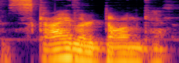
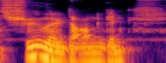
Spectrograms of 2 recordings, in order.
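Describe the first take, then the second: First: The first name begins with an 'sk' sound. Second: The first name begins with a 'sh' sound. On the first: The speaker calls it right. "it's Skylar Dongan" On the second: The speaker calls it wrong. "it's not Schuler Dongan"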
